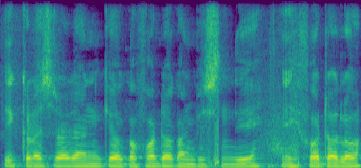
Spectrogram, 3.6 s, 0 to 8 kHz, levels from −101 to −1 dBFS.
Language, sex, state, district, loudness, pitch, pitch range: Telugu, male, Andhra Pradesh, Sri Satya Sai, -17 LUFS, 115 Hz, 110-120 Hz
